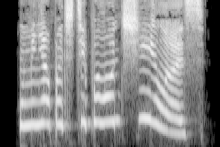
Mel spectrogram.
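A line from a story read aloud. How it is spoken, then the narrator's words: Joyful shout. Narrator (Russian): радостно крикнула Эгги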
